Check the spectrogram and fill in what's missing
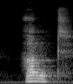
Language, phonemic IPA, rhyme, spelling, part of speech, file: Dutch, /ɦɑŋt/, -ɑŋt, hangt, verb, Nl-hangt.ogg
- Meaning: inflection of hangen: 1. second/third-person singular present indicative 2. plural imperative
